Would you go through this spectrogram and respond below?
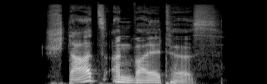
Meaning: genitive singular of Staatsanwalt
- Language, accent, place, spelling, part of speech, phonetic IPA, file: German, Germany, Berlin, Staatsanwaltes, noun, [ˈʃtaːt͡sʔanˌvaltəs], De-Staatsanwaltes.ogg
